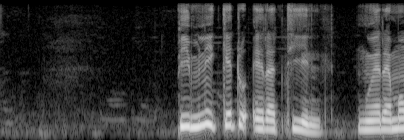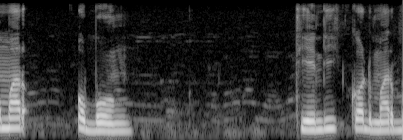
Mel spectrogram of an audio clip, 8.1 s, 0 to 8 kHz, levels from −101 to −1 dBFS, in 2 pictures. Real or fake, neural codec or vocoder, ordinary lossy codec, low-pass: real; none; none; 7.2 kHz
